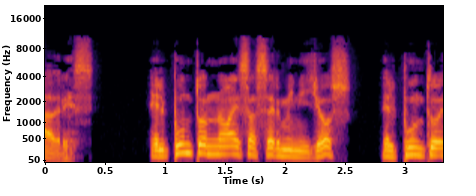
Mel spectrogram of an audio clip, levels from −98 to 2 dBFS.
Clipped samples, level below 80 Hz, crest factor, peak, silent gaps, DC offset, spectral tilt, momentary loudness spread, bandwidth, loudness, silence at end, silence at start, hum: under 0.1%; -52 dBFS; 14 dB; -6 dBFS; none; under 0.1%; -5.5 dB/octave; 10 LU; 10.5 kHz; -21 LUFS; 0 s; 0 s; none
